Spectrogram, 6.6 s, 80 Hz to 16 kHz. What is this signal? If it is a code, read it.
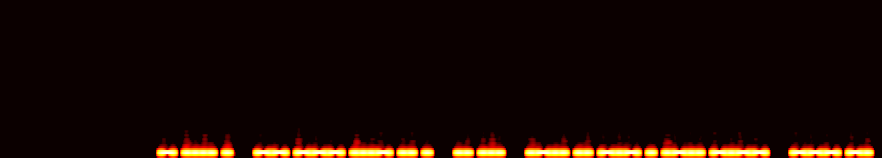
Morse code, heard as a keyed tone, about 37 wpm, 700 Hz. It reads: THE MOVIE IS LIKELY ON
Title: Sentences from Top 1000 Words - Review Part 5 - 40wpm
